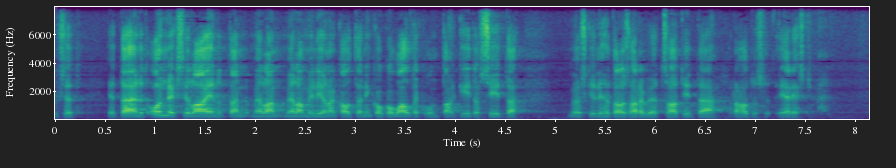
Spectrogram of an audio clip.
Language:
Finnish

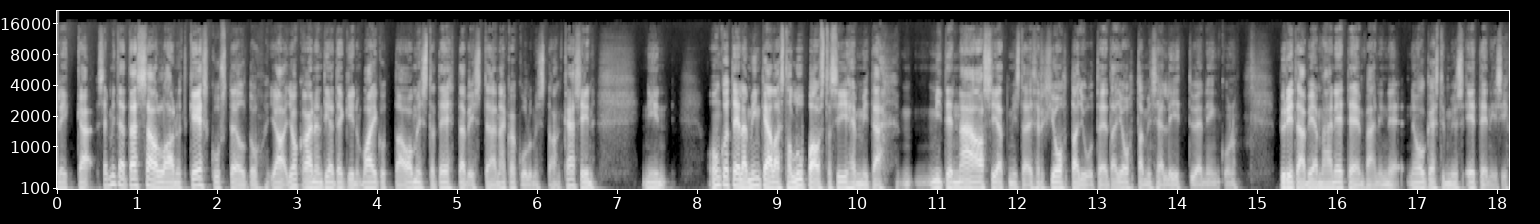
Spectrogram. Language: Finnish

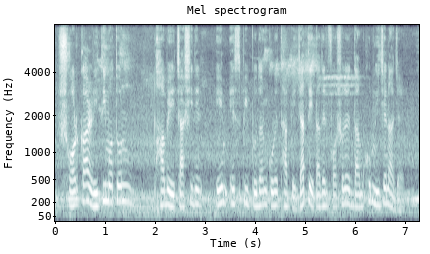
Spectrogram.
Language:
Bangla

